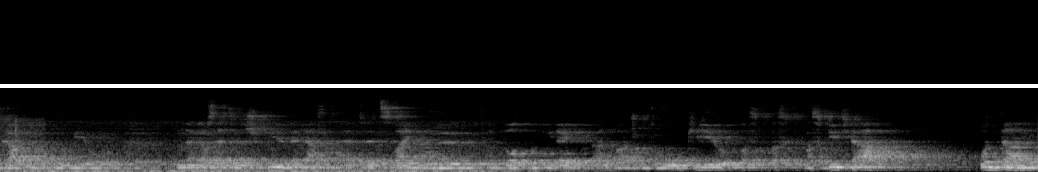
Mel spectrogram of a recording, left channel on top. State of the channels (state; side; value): silent; left; 60 dB below the other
